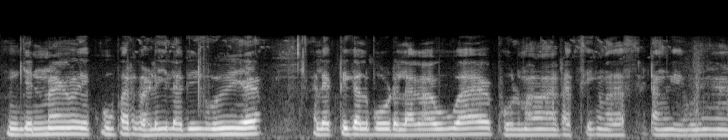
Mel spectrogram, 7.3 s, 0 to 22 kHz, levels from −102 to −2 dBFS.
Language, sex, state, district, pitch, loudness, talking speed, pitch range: Hindi, male, Bihar, Gaya, 160 Hz, -17 LUFS, 190 wpm, 155-170 Hz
